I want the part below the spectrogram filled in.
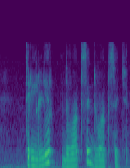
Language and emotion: Russian, neutral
